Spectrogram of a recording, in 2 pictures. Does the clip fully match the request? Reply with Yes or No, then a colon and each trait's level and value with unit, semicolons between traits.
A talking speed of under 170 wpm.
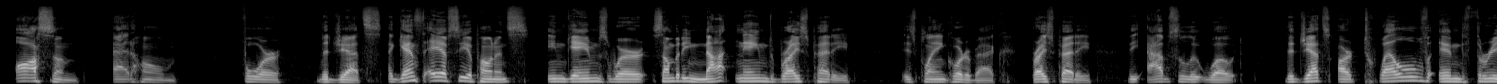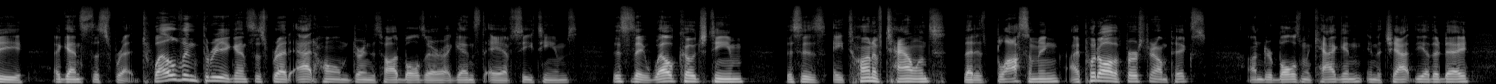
Yes: average, 160 wpm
